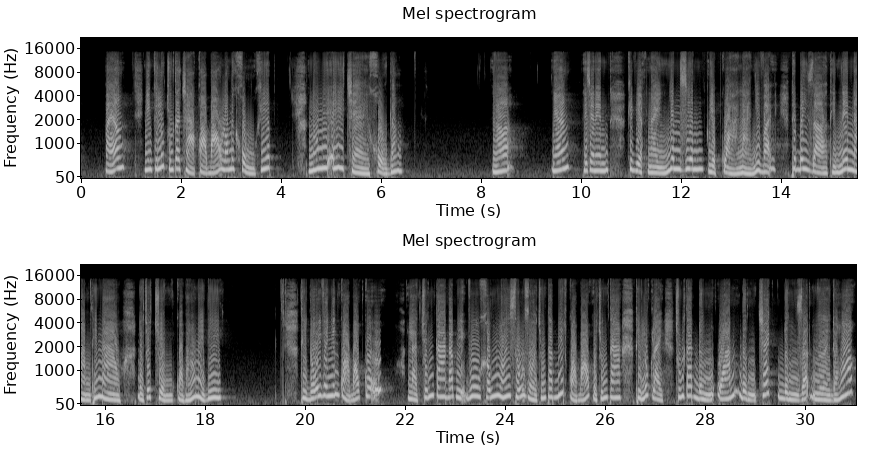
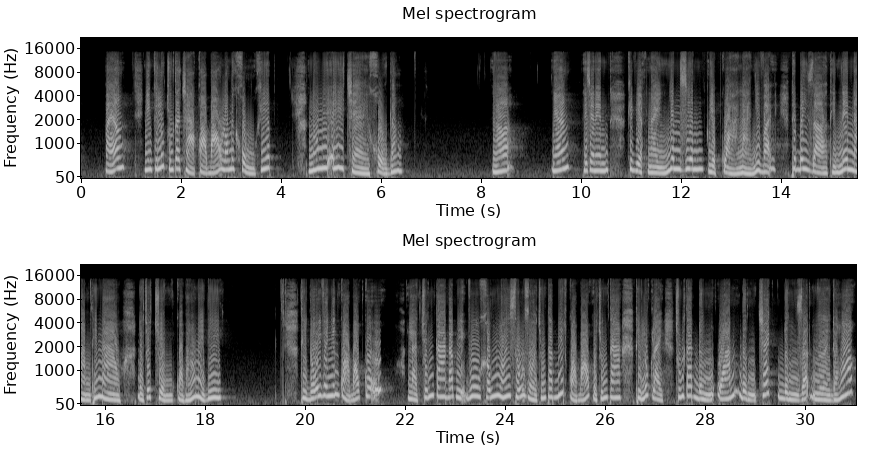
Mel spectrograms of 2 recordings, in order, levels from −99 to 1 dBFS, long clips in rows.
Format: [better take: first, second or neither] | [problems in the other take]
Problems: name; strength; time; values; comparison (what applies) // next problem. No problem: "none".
neither | distortion; heavy; 7 dB below the speech; the same in both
